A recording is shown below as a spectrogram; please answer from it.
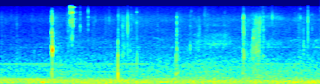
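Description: Footsteps on stone paving: a few irregular light taps and clicks over a steady low outdoor rumble.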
